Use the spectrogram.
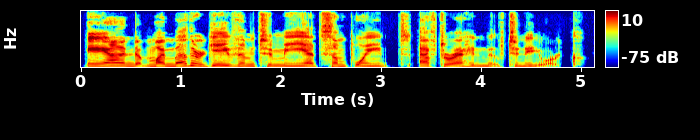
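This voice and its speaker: Woman, podcast co-host, slow deliberate delivery, expressive pitch, dry close sound. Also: no echo. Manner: unhurried, emphatic, philosophical. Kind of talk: reflective conversational chat.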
